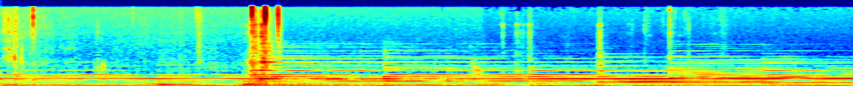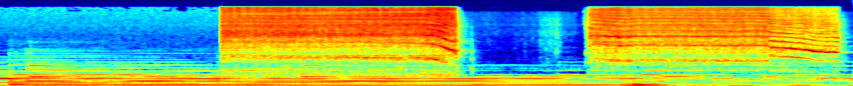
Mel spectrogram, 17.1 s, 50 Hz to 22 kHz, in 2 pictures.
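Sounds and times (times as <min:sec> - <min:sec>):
soft background music: 0:00.0 - 0:17.0
cordless screwdriver motor whine: 0:10.8 - 0:13.2, 0:14.4 - 0:17.0.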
